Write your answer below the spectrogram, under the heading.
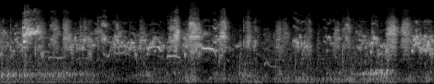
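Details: Budgies eating seeds while chirping: a dense chatter of overlapping high, scratchy chirps and squeaky notes from several birds, continuous throughout, with soft lower rustling.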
